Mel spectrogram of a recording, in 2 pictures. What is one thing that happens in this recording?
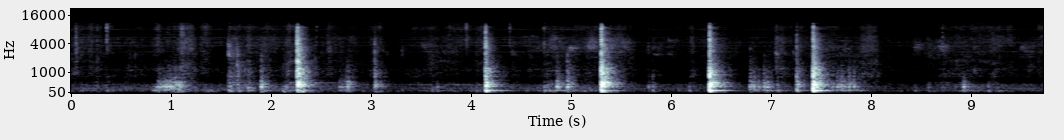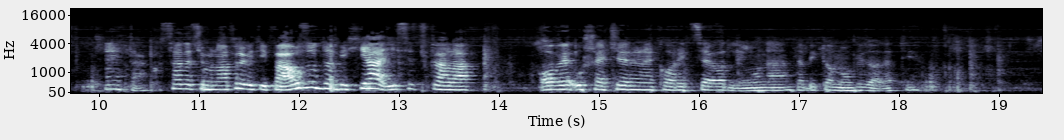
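Hands squish and knead a crumbly mixture in a bowl.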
